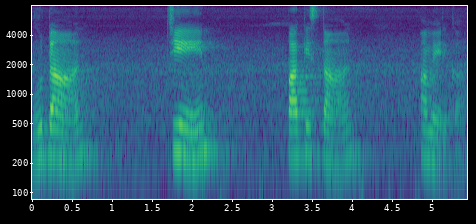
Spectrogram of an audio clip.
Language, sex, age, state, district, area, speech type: Maithili, female, 45-60, Bihar, Saharsa, urban, spontaneous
